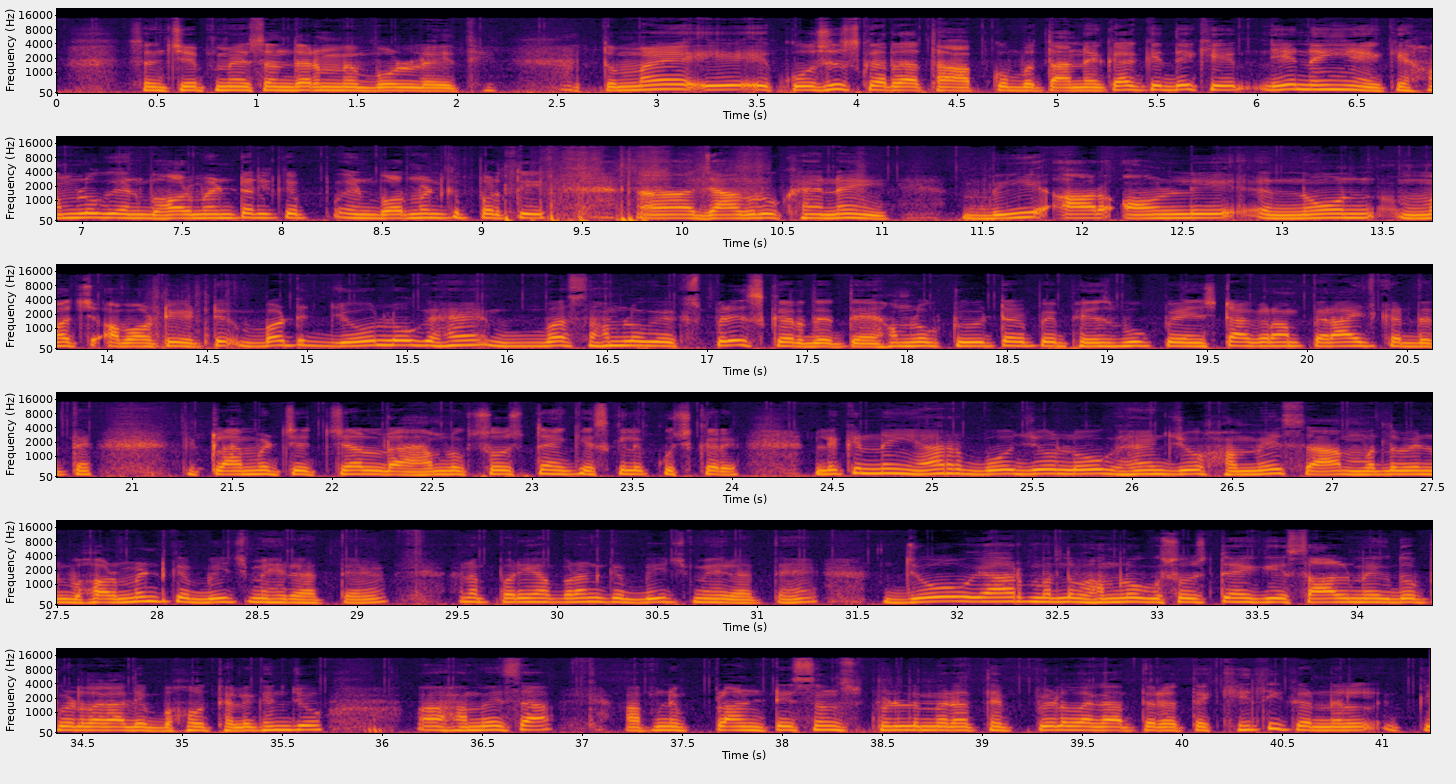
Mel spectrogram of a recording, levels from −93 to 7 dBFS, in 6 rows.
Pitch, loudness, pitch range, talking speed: 175 Hz, -16 LUFS, 165-185 Hz, 195 wpm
